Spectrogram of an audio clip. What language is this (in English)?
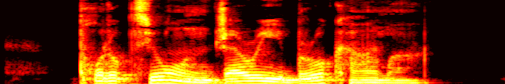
German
